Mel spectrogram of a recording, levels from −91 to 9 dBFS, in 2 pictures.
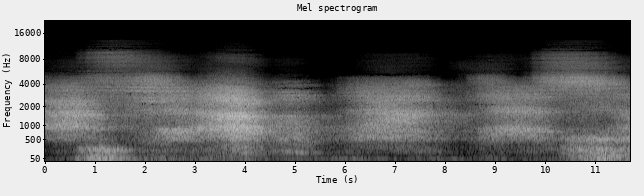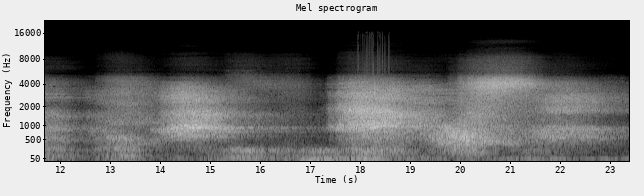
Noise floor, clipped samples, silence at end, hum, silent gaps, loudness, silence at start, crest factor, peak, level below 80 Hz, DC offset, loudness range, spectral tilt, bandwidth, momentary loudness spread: -43 dBFS; under 0.1%; 0 s; none; none; -18 LUFS; 0 s; 20 dB; 0 dBFS; -44 dBFS; under 0.1%; 12 LU; -2.5 dB/octave; 12.5 kHz; 22 LU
